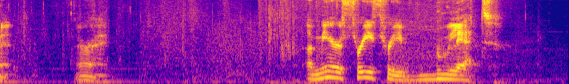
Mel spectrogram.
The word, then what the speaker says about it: Boulette: A mere 3-3 Boulette. I was told it was just pronounced bullet.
